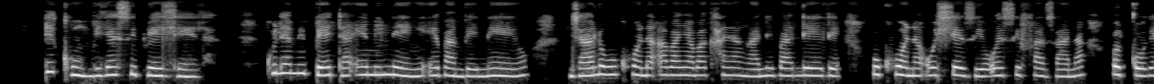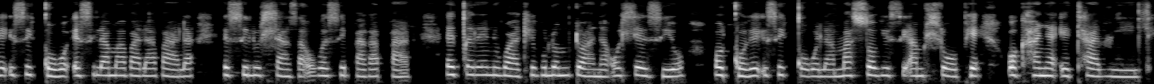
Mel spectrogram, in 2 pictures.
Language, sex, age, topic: North Ndebele, female, 18-24, health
